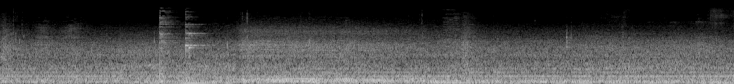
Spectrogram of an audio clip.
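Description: Steady restaurant room hum with a couple of sharp clinks of eating utensils about a second and a half in.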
